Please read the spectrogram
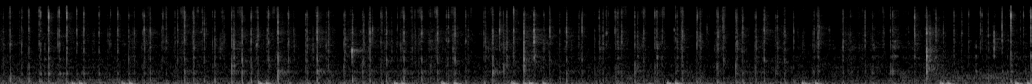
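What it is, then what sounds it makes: Plastic cosmetic bottle. A small, hollow white plastic cosmetic bottle with a pink base and green label is held in one hand and tapped rapidly with the fingertips of the other. A steady stream of quick, dry, clicky taps runs for about ten seconds, each tap short and bright with almost no ring and a light low thump beneath.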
